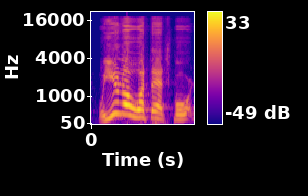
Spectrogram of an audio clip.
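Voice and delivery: high, loud mock parent voice; parent's retort. Parent retorting to the child before a whipping. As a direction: throw it back like an exasperated parent.

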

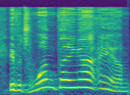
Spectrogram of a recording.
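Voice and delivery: a lightly voiced proud Southern lady; Mrs. Turpin. Preacher voicing the smug farm wife, lightly. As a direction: play her pleased with herself.

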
